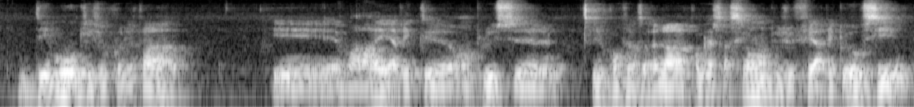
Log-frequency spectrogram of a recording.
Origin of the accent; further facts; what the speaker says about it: Western Sahara; French is a second language; now in Aire-sur-l'Adour, France; je suis d'origine de Sahara occidental, c'est Sahraoui, donc apatride. Donc je suis arrivé ici en France en 2017, voilà, à Bordeaux, et après je suis venu ici à Aire-sur-l'Adour.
